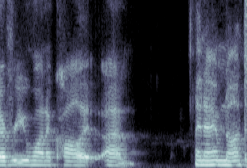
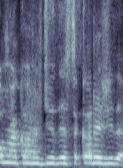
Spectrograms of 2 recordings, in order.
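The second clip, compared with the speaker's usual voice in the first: put-on anxious, pitched-up fretting; 5 semitones higher than usual. Acting out an anxious inner voice about health goals: acting anxious. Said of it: "and you get anxious".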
